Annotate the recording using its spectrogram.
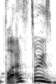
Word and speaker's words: Blastoise: The Blastios? – I'm sorry. Did you just call Blastoise Blastios? – I wasn't sure.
